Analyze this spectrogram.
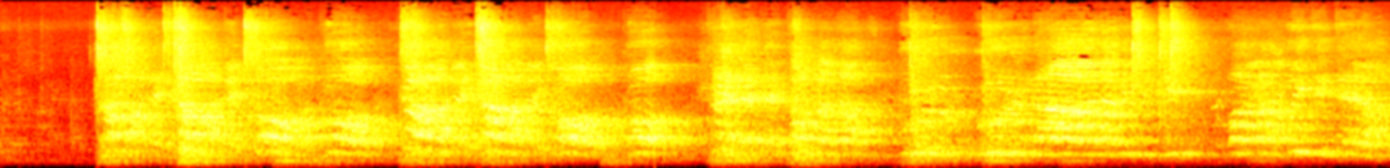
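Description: Young men chant and shout loudly in rhythm in a large echoing hall.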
